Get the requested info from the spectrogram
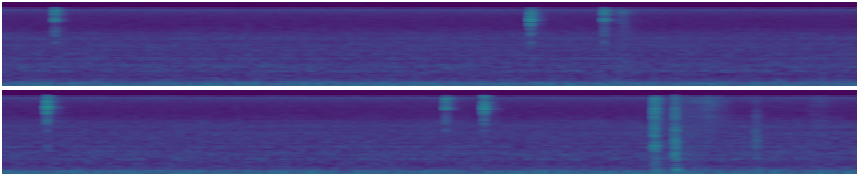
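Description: Scattered sharp clicks of a computer keyboard and mouse, about eight in all, a pair of them close together near the end, over a steady low hum of room noise.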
